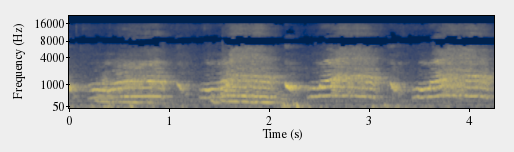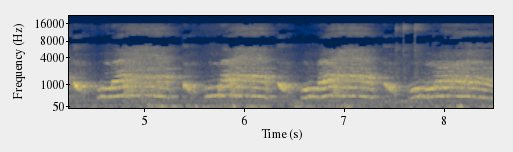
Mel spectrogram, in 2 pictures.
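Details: Newborn baby's first cry and breathing just after birth, with rhythmic wails about one a second and gasping breaths between them.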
